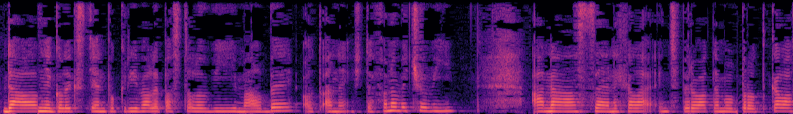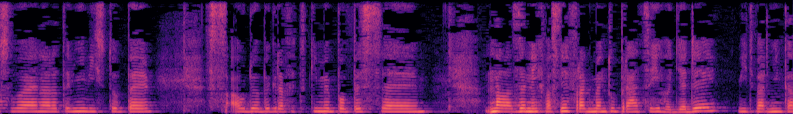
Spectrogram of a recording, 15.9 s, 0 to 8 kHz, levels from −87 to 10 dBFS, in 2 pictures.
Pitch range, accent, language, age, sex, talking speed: 210-230 Hz, native, Czech, 20-39, female, 105 wpm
